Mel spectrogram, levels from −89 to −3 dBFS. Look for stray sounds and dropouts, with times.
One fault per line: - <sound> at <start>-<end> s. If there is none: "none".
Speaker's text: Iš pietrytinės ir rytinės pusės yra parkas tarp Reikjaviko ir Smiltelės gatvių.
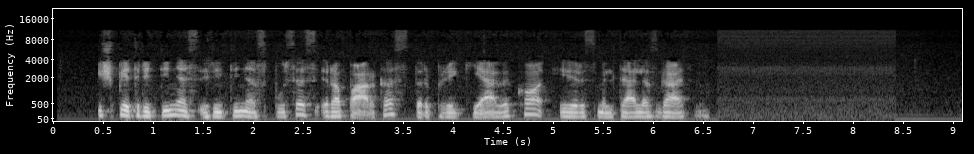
none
